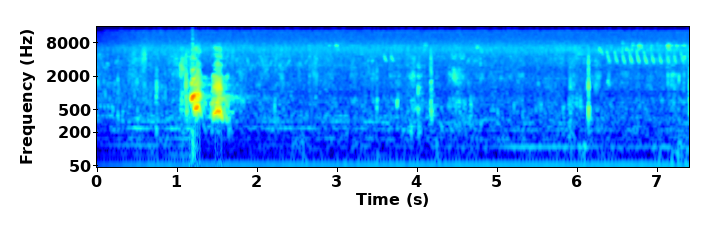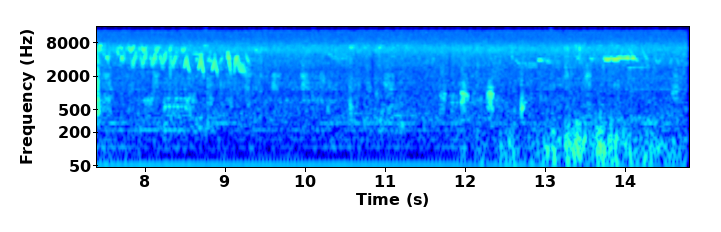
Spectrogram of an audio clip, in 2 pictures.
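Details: Dogs out at Whitelees Woods in spring 2002, one giving two loud, sharp barks close together early on, then a long stretch of faint rustling, scattered soft sounds and a low murmur near the end.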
